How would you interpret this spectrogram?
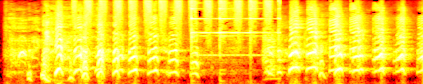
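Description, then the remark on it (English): A single bell sound effect, triggered by a button on a sound board, rings out and sustains for about a second, nearly buried under loud, continuous laughter from people. “Okay, it is word of the bell.”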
